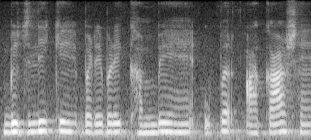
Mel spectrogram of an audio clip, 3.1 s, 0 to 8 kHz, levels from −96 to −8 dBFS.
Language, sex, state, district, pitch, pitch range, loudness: Hindi, female, Bihar, Lakhisarai, 180 Hz, 175-190 Hz, -17 LUFS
